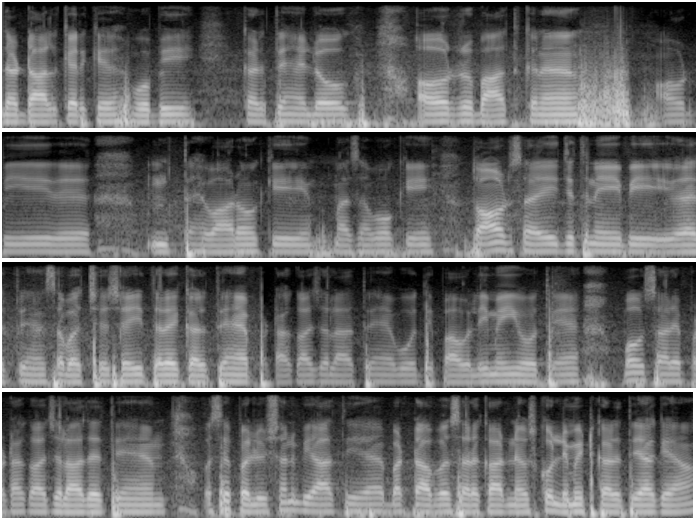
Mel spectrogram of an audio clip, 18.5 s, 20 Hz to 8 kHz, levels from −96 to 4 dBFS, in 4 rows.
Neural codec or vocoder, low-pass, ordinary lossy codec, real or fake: none; 7.2 kHz; none; real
